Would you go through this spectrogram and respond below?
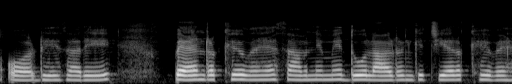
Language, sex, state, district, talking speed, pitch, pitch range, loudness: Hindi, female, Jharkhand, Palamu, 200 wpm, 215 Hz, 205-220 Hz, -18 LUFS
